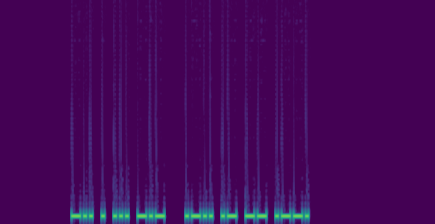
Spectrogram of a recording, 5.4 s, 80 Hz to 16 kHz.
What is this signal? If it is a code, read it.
Morse code, heard as a keyed tone, about 32 wpm, 700 Hz. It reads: DESK LAMP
